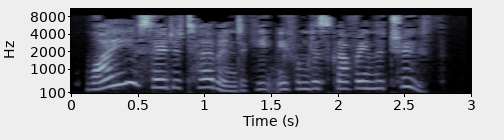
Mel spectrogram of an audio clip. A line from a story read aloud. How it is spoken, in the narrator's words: I exclaimed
